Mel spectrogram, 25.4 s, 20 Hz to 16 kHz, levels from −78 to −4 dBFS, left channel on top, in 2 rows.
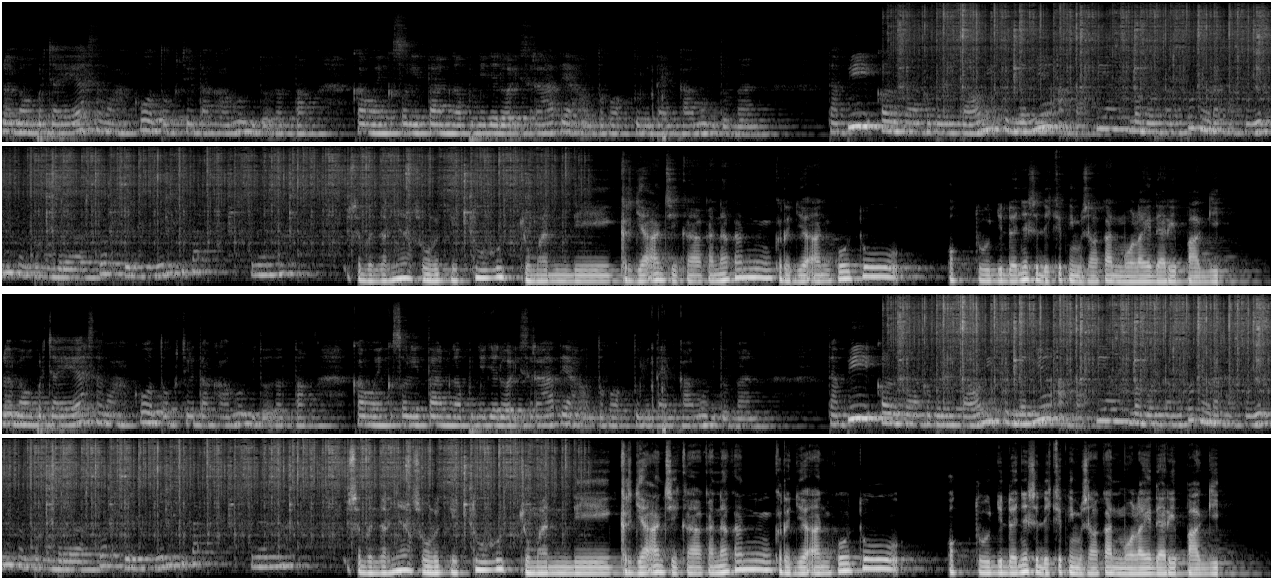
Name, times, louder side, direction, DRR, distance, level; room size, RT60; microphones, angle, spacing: voice 1, 0.0-7.6 8.3-14.7 15.2-15.6, right 1 dB, 35° right, 3 dB, 3.3 m, -34 dB
sound 1, 8.8-18.6, right 6 dB, 20° right, 1.1 m, -36 dB
voice 2, 16.1-21.7 22.2-24.9, right 3 dB, 60° right, 19 dB, 0.7 m, -24 dB
25.0 x 14.0 x 8.9 m, 1.2 s
head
